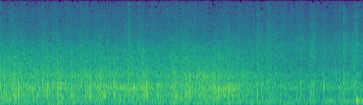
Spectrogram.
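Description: A train rolls past with a loud, steady, rattling rumble that makes everything vibrate, filling the whole stretch and easing off slightly toward the end. No voices are heard.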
